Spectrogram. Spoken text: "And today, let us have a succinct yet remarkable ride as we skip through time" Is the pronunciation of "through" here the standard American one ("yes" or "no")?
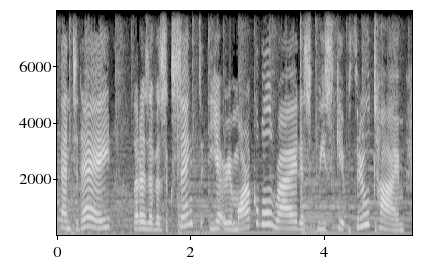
yes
